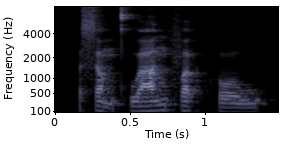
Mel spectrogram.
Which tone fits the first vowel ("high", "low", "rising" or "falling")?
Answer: low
